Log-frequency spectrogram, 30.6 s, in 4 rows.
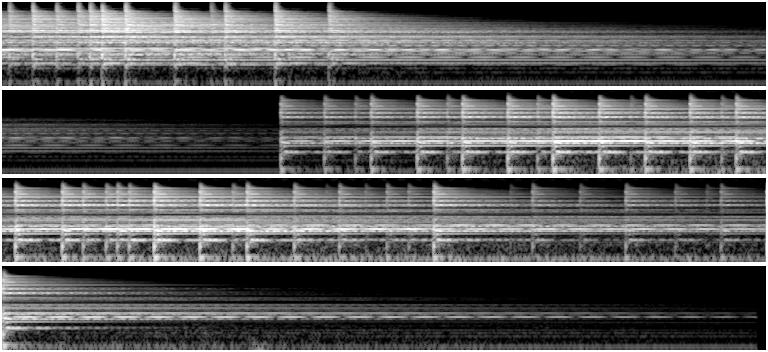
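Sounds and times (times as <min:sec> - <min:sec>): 
ride cymbals: 0:00.0 - 0:07.9, 0:10.5 - 0:25.3.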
